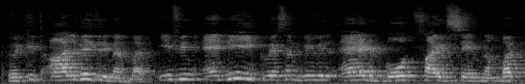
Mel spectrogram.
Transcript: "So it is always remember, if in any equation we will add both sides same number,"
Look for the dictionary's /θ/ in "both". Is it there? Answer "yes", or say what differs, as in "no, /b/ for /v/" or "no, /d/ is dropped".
no, /t/ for /θ/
